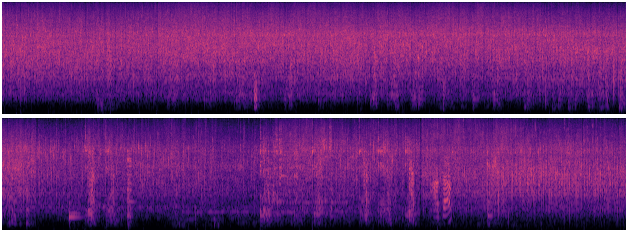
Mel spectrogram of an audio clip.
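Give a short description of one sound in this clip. Oil sizzles and crackles loudly in a hot pan.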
